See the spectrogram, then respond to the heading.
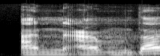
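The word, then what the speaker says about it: أنعمت: An'amta dibaca an'amta.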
